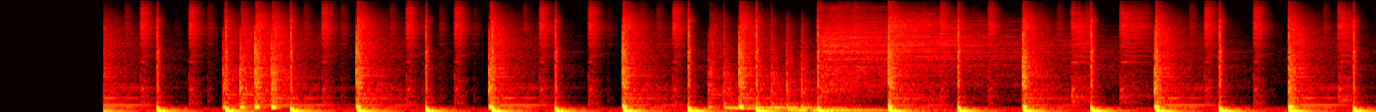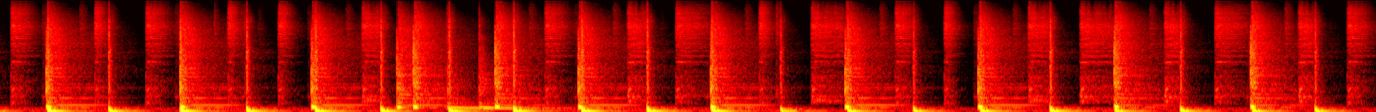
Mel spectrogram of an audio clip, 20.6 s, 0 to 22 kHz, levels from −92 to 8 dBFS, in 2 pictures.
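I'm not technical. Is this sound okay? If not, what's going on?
No. There's a cut-off start: about 0.78 seconds of dead silence, then the music jumps in mid-sound, because the recording began a moment too late.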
